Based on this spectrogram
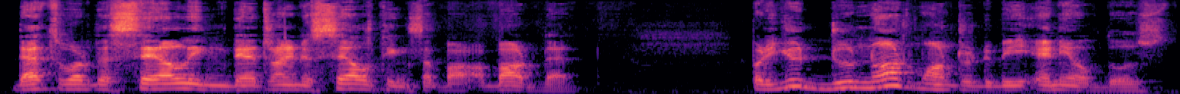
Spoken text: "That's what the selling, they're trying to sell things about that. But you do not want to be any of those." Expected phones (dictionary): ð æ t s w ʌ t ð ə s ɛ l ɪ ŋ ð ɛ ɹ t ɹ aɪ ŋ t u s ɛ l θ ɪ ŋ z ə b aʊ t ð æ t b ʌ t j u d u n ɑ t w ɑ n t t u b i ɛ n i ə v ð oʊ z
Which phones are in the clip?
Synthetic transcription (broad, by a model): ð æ t s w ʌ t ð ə s ɛ l ɪ ŋ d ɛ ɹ t ɹ aɪ ŋ t u s ɛ l t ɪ ŋ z ə b aʊ t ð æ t b ʌ t j u d u n ɑ t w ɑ n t t u b i ɛ n i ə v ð oʊ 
